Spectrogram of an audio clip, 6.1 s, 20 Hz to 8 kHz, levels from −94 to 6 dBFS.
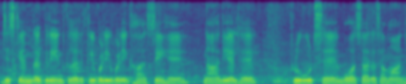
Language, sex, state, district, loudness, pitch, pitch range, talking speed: Hindi, female, Uttar Pradesh, Lucknow, -15 LUFS, 205 Hz, 200-220 Hz, 165 wpm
